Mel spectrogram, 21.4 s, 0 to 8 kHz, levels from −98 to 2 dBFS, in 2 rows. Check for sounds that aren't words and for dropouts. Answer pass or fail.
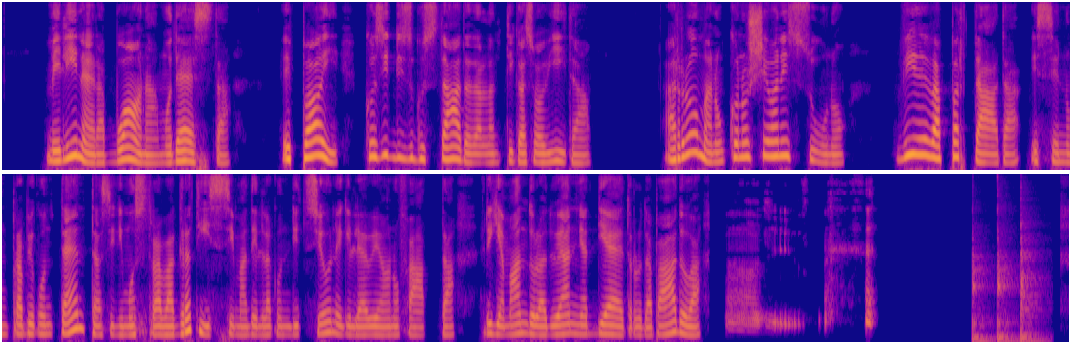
fail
